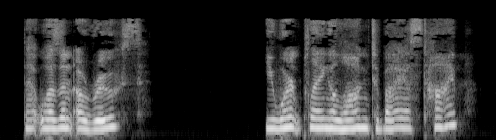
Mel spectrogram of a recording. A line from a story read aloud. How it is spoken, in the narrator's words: her voice broke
